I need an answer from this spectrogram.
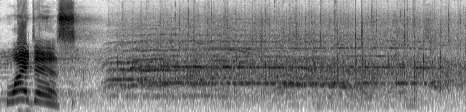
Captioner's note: audience applauding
